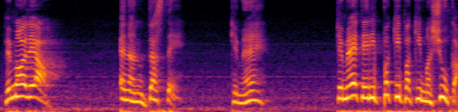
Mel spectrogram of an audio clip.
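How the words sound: It is said in intense anger.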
